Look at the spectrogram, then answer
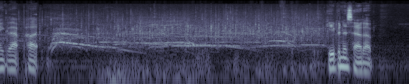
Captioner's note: applause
